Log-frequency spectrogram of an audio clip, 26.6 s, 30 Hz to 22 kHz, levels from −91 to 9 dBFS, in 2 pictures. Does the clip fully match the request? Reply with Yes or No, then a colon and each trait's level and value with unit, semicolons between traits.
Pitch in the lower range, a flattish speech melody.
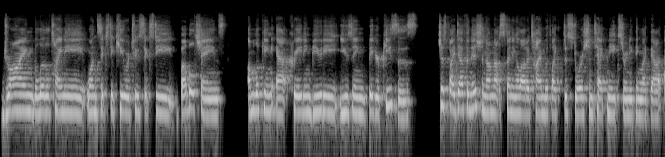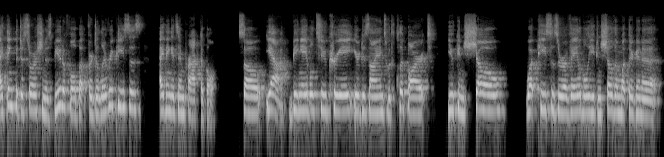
No: high, 195 Hz; narrow, 2.1 semitones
